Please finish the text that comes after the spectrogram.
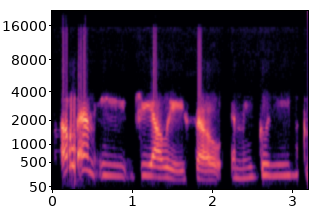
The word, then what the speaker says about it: Omegle: So the website, it's spelled O-M-E-G-L-E.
